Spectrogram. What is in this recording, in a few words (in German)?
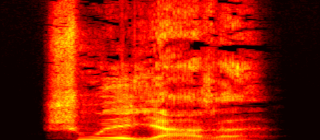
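"Schuljahre", German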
